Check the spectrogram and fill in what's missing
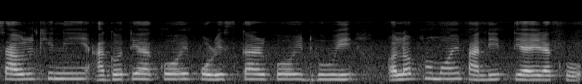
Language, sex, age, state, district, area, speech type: Assamese, female, 60+, Assam, Nagaon, rural, spontaneous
